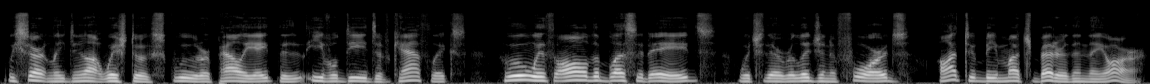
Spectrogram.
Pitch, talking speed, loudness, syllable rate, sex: 150 Hz, 165 wpm, -18 LUFS, 4.5 syllables/s, male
